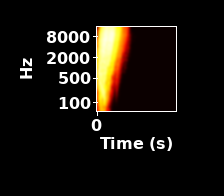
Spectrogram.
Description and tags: Bouncing Power Up 1 2
In-game power-up type sound made using a vintage Yamaha PSR-36 synthetizer. Processed in DAW with various effects and sound design techniques.
Notification, Happy, Sound, Synth, Player, Synthetizer, PSR-36, Design, Vintage, Power, Bouncing, Classic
